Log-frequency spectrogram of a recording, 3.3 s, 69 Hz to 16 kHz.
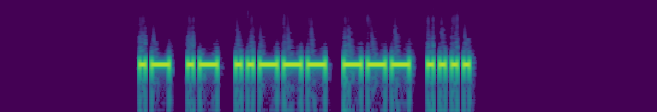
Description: Morse code, heard as a keyed tone, about 51 wpm, 700 Hz. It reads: AA2OH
